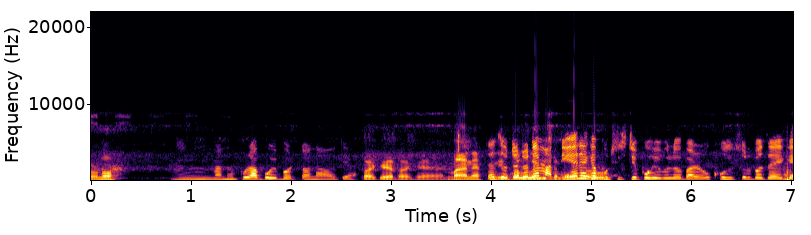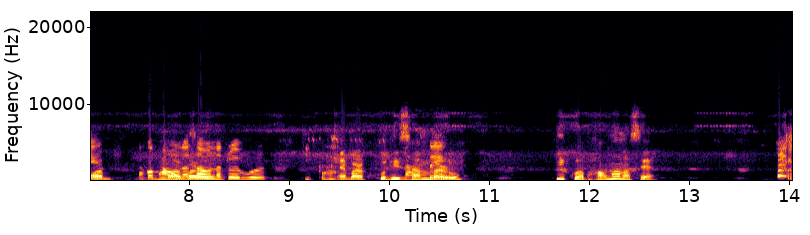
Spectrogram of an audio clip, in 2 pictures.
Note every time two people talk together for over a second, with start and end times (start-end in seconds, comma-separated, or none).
2.7-5.1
